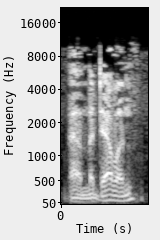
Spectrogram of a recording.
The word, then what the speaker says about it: Medellin: Medellin. I think he's Spanish. Okay. How would that change the pronunciation? Change the two Y's to the L's to a Y. Try that. Medellin? You don't say the L's.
